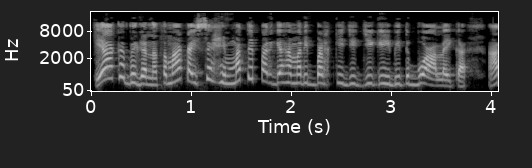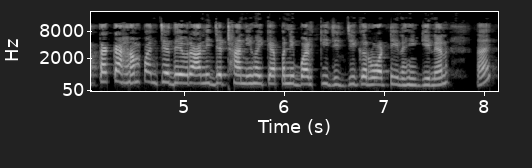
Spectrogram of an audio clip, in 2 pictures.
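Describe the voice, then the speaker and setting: Super high squeaky gossip aunty from an awadhi village cartoon, shrill and over the top. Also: female voice, animated, a little fast, few pauses, bright, forceful tone, dry recording, clean studio sound, full character voice. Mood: fretful. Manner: melodramatic, wailing, shrill. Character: gossiping village aunt, the younger sister-in-law, dramatic. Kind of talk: cartoon dubbing.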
